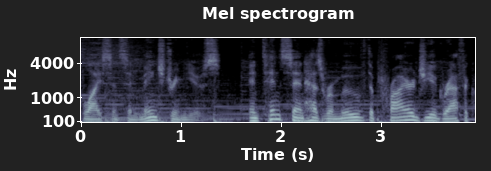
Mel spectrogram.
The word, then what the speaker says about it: Tencent: On July 6th, Tencent, pronounced Tinscent, released the full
